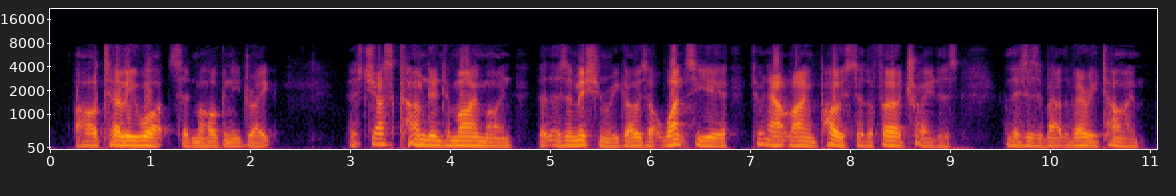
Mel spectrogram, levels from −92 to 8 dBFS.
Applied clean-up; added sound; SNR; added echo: none; none; none; none.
